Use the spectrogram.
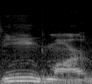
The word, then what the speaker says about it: Ingmar: and not usk grim ingmar is pronounced ingmar leading with a vowel sound so we have now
